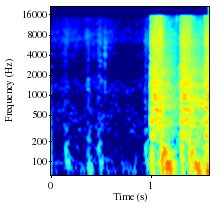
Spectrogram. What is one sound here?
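A gun fires a loud shot.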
